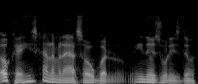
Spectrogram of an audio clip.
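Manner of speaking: ordinary talk, nothing marked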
